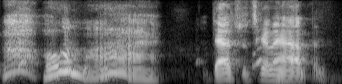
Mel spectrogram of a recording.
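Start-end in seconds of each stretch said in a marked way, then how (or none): 0.0-1.2 put-on elderly Southern lady voice, very high. Describing a picture, voicing the old southern lady in it, in her voice. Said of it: "a picture that old Southern lady going".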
